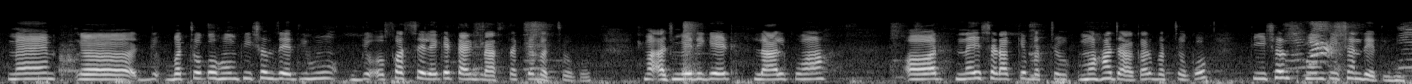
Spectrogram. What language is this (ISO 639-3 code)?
urd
